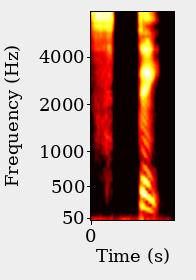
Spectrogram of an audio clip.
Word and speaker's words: steak: It's just one syllable, and that E sound is like I as in day, so it's steak.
